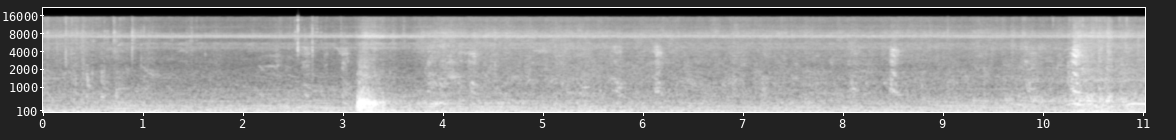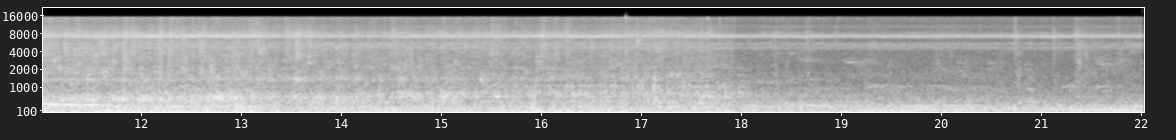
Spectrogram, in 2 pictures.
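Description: Faint background with a steady high whine, broken by two short knocks about three and ten seconds in; the second knock is followed by a brief low, clucking bird call.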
